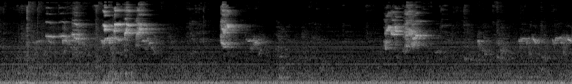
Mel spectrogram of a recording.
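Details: Lovebird calls in loud, raspy squawking bursts, three main outbursts with softer chirps trailing after, over a steady low hum.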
